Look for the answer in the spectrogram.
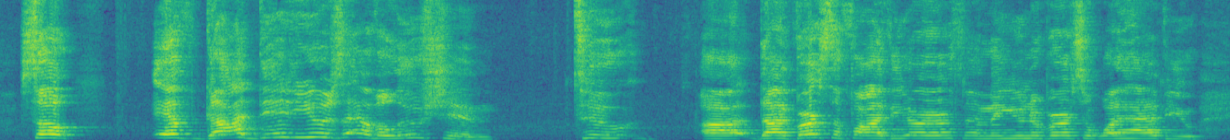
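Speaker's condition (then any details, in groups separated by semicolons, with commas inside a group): Cerebral palsy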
